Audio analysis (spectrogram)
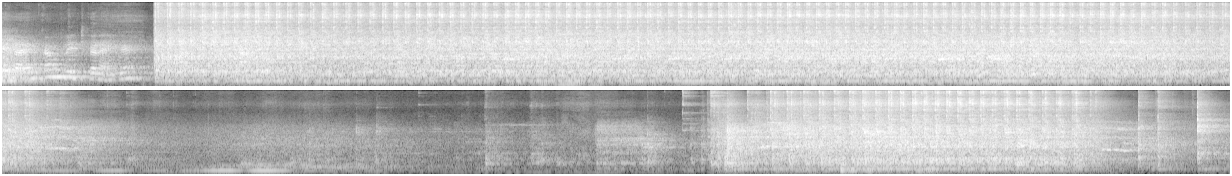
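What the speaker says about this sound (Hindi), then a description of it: "अब इस तरह से स्टिच करते हुए लाइन कंप्लीट करेंगे।" A sewing machine stitches a net fabric blouse, running loud and steady for about twelve seconds, pausing briefly, then starting again; a voice talks quietly during the gap.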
